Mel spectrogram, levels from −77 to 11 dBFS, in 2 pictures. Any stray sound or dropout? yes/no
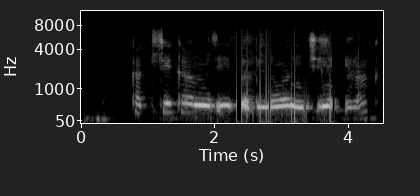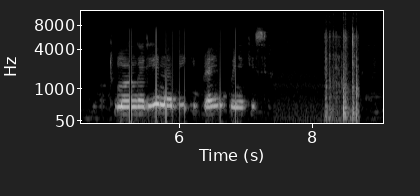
yes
